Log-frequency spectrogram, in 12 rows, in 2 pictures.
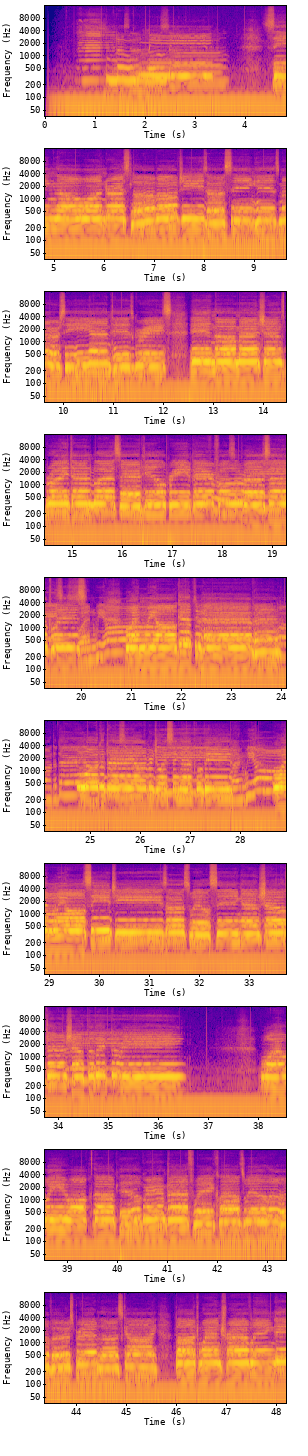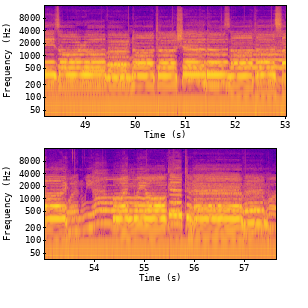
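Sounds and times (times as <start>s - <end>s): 
alto voice singing a hymn: 0.6s - 36.6s, 38.0s - 57.6s.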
